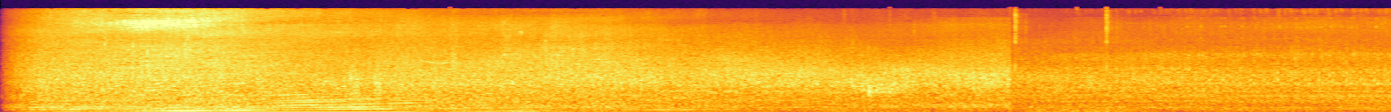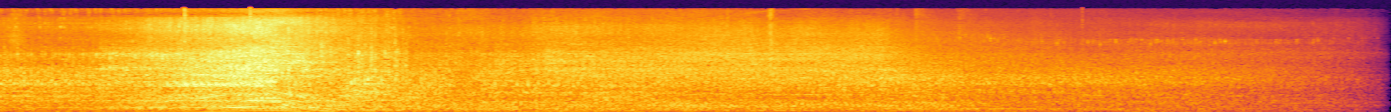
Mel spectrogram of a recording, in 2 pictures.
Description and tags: delphis AMBIENT CAR edit
Cars driving in a curve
